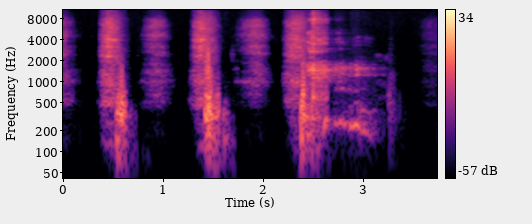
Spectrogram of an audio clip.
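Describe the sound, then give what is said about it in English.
Deep hyperventilating breaths: three forceful, loud exhales alternate with softer inhales at a steady pace. The last exhale trails into a voiced, humming tone. “So like these really just deep, deep, deep breaths, and as deep as you can into your belly, and these very forceful exhales.”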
